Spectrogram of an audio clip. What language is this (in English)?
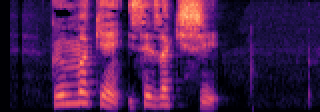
Japanese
